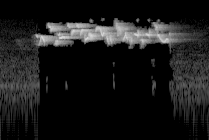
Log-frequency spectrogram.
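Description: A Yellow-throated Bunting sings one quick, high, jumbled phrase of tinkling, buzzy notes lasting about two seconds, in clean quiet surroundings.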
